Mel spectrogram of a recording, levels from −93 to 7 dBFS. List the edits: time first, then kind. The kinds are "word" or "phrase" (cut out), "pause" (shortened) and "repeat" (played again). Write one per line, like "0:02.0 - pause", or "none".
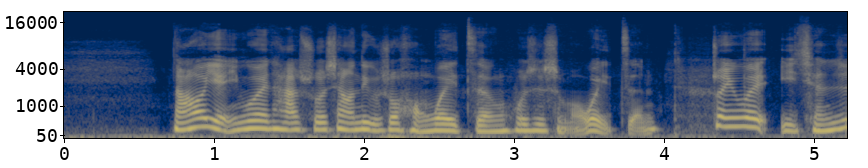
0:04.3 - phrase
